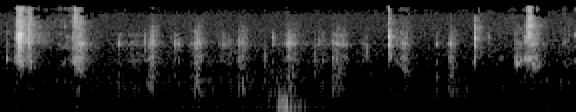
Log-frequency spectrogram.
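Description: Close-up crunching of tortilla chips being bitten and chewed: a string of sharp, crisp crunches at an uneven pace, with one soft low thump about three seconds in.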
